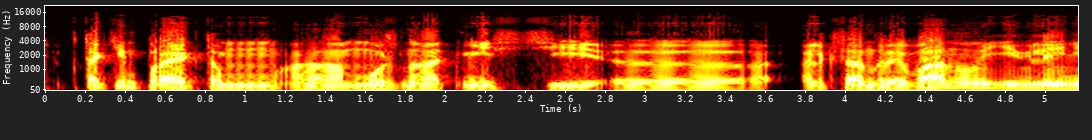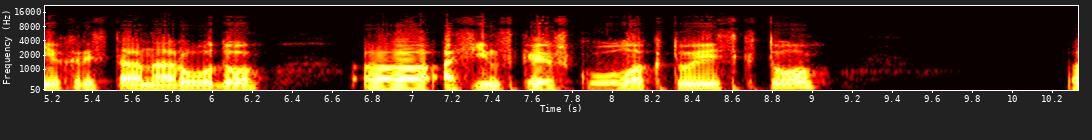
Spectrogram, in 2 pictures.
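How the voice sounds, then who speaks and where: A man hosting an online webinar, presenting unscripted and pausing often on drawn-out fillers. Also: medium pitch, a bit bright, dry recording, studio quality. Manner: hesitant, many drawn-out fillers. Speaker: webinar host.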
